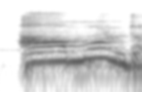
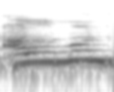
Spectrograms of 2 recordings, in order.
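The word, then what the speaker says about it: almond: তোমরা কি ইয়ে বলো, আমন্ড অর আলমন্ড বলো? আমন্ড আর আলমন্ড? আমন্ডই তো হয় মিস।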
